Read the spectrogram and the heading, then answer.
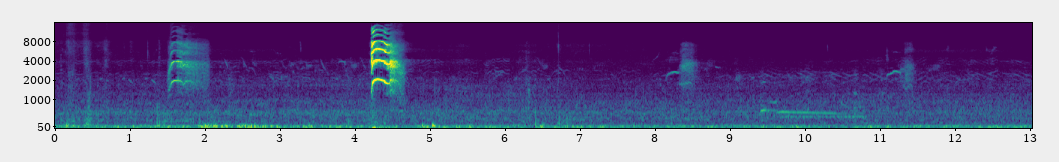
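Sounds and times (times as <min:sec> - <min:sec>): bird calling: 0:04.2 - 0:04.7.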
